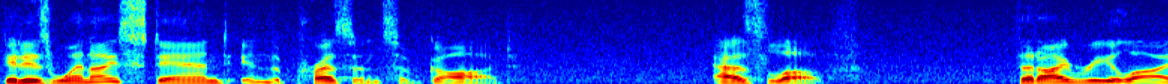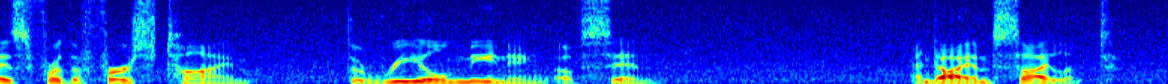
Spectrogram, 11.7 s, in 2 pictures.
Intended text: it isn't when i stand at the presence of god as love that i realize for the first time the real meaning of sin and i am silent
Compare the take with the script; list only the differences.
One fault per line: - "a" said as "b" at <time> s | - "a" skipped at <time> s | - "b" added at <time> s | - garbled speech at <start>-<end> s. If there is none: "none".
- "isn't" said as "is" at 0.1 s
- "at" said as "in" at 1.2 s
